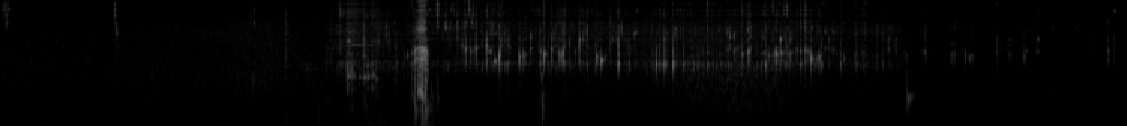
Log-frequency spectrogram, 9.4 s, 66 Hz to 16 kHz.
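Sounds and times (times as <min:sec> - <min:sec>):
hot water spilling while poured over coffee: 0:02.8 - 0:09.3.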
